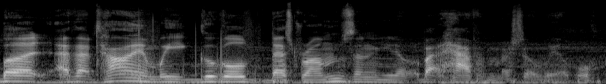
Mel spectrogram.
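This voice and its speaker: With hardly any pauses, a man talks at a fairly slow pace in a fairly low pitch, his pitch swinging very widely and his loudness shifting a lot, amid audible room echo and noticeable background noise. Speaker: podcast host and bar owner. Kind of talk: casual chat. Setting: in person at a tiki event.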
